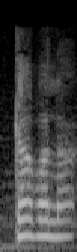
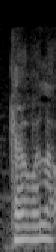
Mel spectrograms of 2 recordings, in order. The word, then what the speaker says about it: cábala: buenas noches Pedro es cábala con el acento en la primera vocal cábala o cala a ver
